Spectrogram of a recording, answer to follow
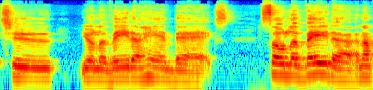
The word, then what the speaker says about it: Lavāda: want to get to your Leva handbags so Leva and I'm pronouncing it correctly right you are okay Leva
